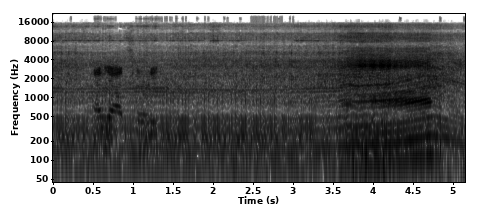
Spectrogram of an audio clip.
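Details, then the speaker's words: Ryobi CS26 two-stroke trimmer that starts fine: buzz rises on throttle, then sags and labours as revs fall; bogging down, cause not yet known, air filter, carburetor, spark plug and spark arrestor to be checked. "so i put on the gas it wants to bog down [Music] so why is that ease into it"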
